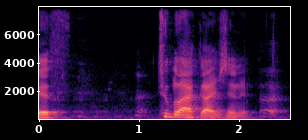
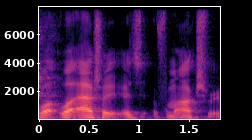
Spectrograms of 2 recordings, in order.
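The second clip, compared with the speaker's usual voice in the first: usual speaking voice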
